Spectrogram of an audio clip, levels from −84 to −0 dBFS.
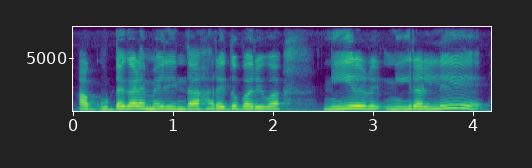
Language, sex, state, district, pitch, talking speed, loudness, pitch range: Kannada, female, Karnataka, Koppal, 245 Hz, 85 wpm, -16 LUFS, 235-265 Hz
